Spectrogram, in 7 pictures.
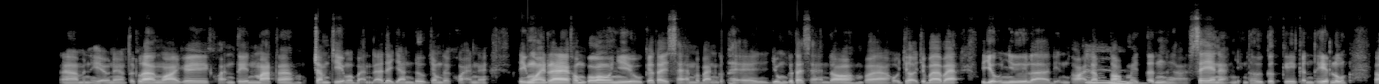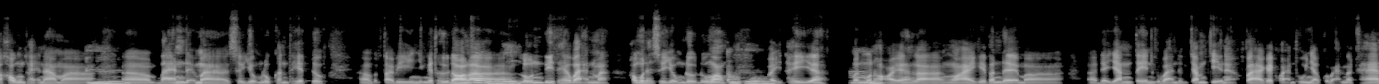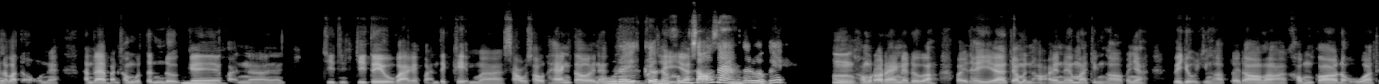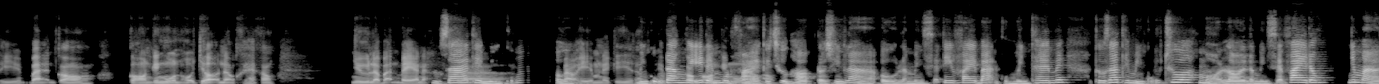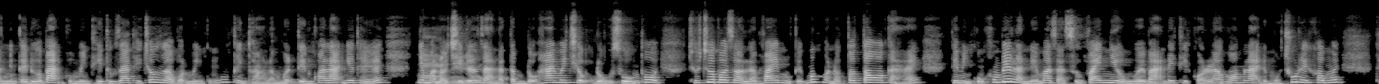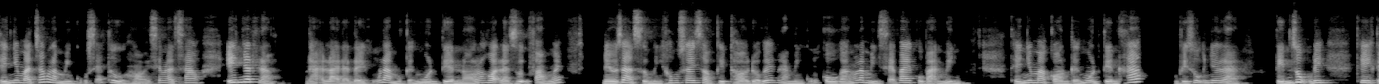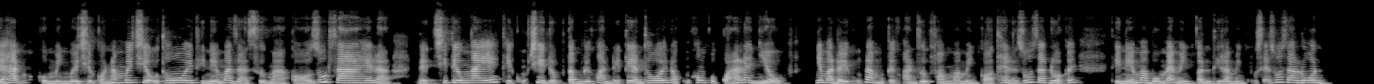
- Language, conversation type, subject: Vietnamese, advice, Làm sao để lập quỹ khẩn cấp khi hiện tại tôi chưa có và đang lo về các khoản chi phí bất ngờ?
- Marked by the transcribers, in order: tapping; other background noise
